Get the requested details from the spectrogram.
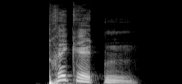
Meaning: inflection of prickeln: 1. first/third-person plural preterite 2. first/third-person plural subjunctive II
- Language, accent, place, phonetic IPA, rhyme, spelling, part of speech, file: German, Germany, Berlin, [ˈpʁɪkl̩tn̩], -ɪkl̩tn̩, prickelten, verb, De-prickelten.ogg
